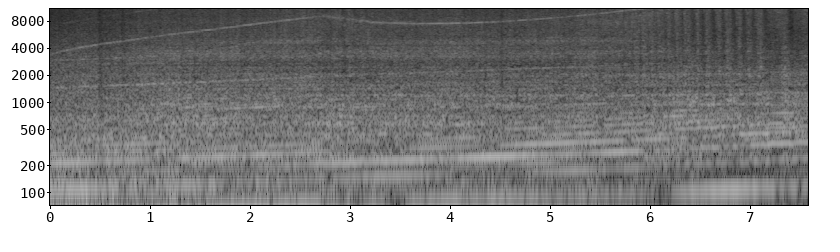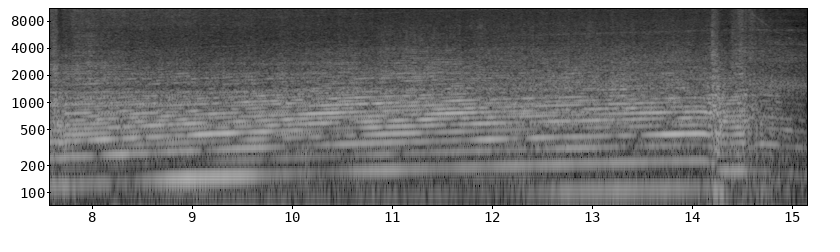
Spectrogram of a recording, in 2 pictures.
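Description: A Stage 3 tuned VW MK8 Golf R accelerating hard, its engine climbing steadily through several gears with rising pitch, loud and close throughout, then easing off near the end.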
